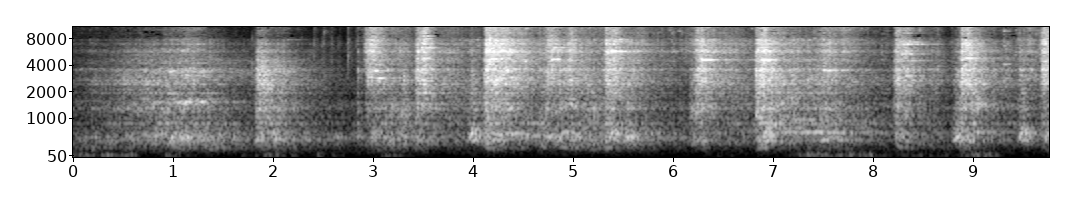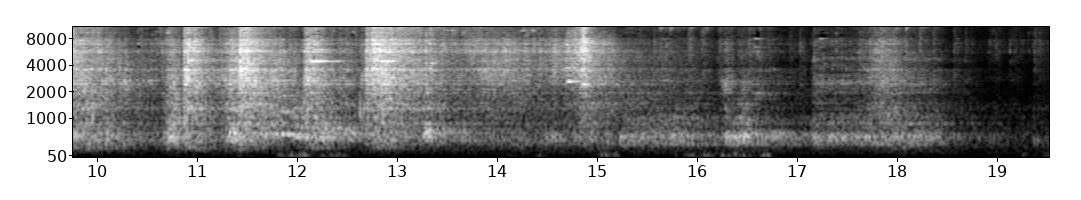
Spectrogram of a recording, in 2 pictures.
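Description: Sword clashes and magic blasts from a video game sound through a television speaker.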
